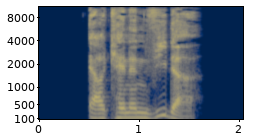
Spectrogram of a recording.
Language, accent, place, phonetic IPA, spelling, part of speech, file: German, Germany, Berlin, [ɛɐ̯ˌkɛnən ˈviːdɐ], erkennen wieder, verb, De-erkennen wieder.ogg
- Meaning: inflection of wiedererkennen: 1. first/third-person plural present 2. first/third-person plural subjunctive I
